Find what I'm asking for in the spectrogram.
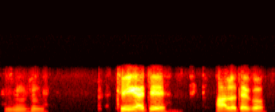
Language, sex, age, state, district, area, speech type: Bengali, male, 18-30, West Bengal, North 24 Parganas, urban, conversation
